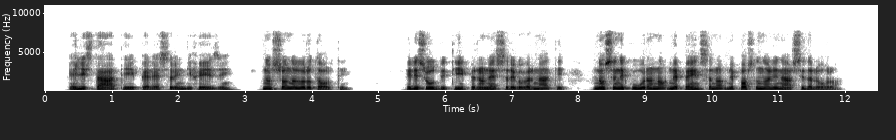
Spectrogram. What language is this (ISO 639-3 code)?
ita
